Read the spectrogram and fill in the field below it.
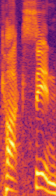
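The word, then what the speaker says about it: coxswain: some Pirus music on it full oh it's pronounced coxen but spelled Cox Swain so I was right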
